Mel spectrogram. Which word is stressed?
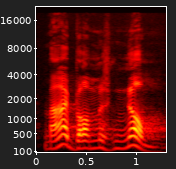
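numb. The stress falls on the word numb. The speaker simply reports being numb from riding. The speaker calls it right. "That's what he should have said"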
